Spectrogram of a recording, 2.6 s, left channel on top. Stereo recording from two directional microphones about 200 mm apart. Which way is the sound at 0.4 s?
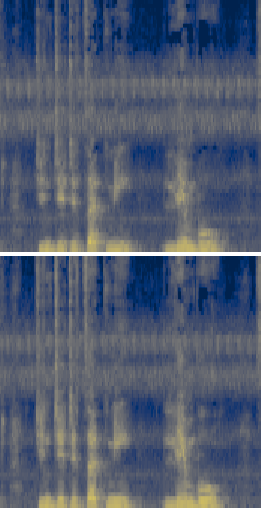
45° right (ahead or behind).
